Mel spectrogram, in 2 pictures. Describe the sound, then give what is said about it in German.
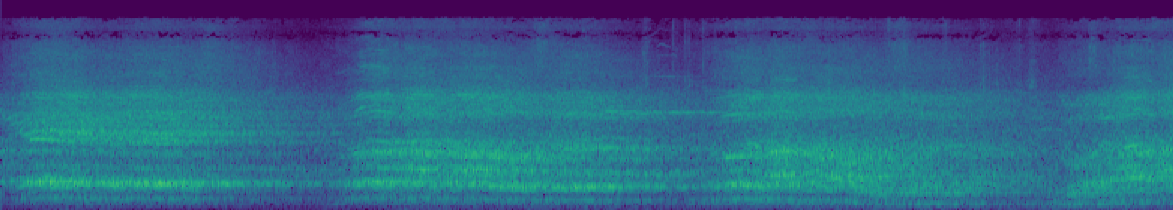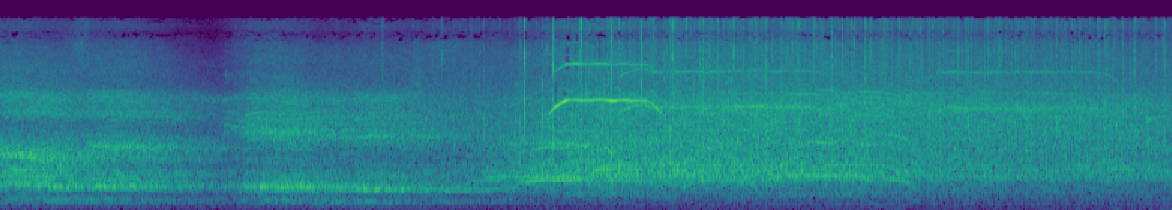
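A stadium crowd roars continuously, rising and falling in loud waves of cheering and chanting, with sustained tonal swells from the mass of voices and a sharper burst of noise near the end. “Also es ist einfach nur so Stadionatmos.”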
